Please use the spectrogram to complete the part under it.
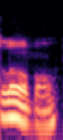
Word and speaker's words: Louisville: And it is pronounced Louisville for those folks that are listening. – Louisville. – Yeah, it's not Louisville, and I don't know who came up with that, but that is not how you say that.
